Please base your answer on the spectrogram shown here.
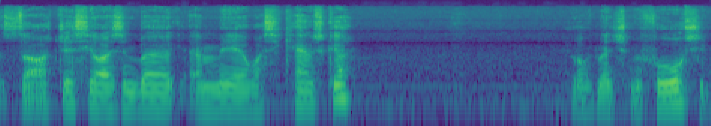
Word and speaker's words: Mia Wasikowska: One of Mia Wasikowska, that's how you pronounce the name.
